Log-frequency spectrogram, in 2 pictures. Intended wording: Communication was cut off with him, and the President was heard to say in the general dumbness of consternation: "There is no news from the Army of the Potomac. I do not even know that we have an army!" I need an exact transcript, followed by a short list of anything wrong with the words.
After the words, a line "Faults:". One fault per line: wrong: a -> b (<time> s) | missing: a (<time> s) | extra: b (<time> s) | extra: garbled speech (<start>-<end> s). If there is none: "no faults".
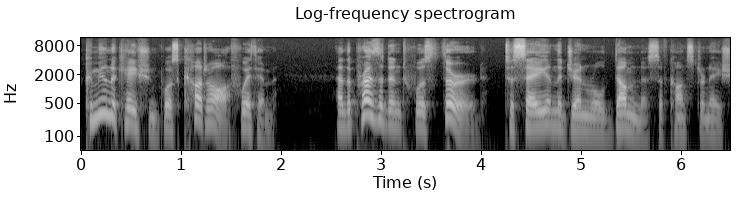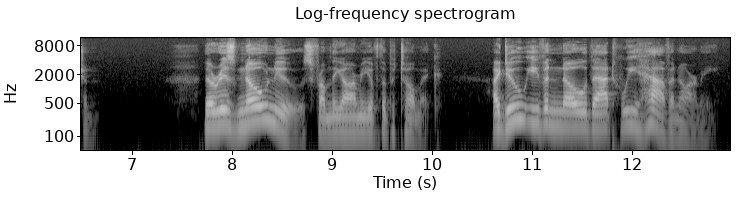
Communication was cut off with him, and the President was third to say in the general dumbness of consternation: "There is no news from the Army of the Potomac. I do even know that we have an army!"
Faults:
wrong: heard -> third (3.5 s)
missing: not (11.0 s)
